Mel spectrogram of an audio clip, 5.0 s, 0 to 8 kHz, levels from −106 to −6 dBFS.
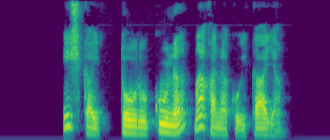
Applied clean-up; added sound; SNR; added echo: none; none; none; none.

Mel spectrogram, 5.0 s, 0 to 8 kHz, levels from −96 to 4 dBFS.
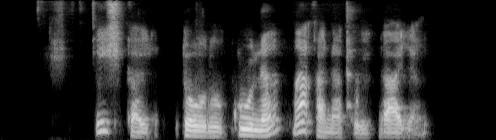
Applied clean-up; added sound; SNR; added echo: neural mask model Resemble Enhance denoiser.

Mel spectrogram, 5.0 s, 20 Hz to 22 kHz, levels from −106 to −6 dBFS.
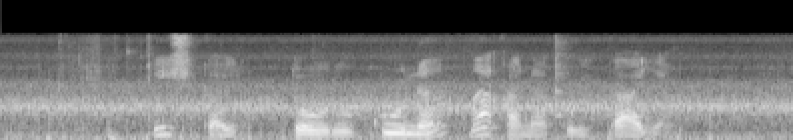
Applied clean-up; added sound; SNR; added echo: none; Fire; 6 dB; none.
